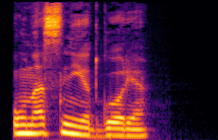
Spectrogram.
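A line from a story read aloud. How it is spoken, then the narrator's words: Sharp correction. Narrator (Russian): резко поправил он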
